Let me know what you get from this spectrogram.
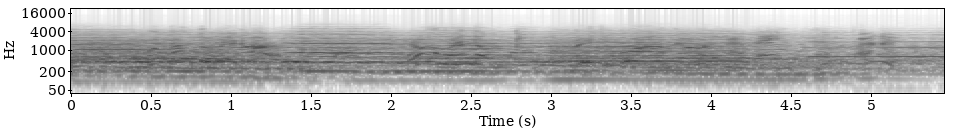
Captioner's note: adventurous orchestral music; soldier speaks Japanese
